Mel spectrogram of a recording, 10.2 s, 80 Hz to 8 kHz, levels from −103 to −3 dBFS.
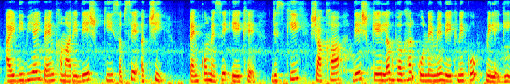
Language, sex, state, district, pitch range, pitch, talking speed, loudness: Hindi, female, Bihar, Samastipur, 190-230 Hz, 205 Hz, 135 wpm, -17 LUFS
